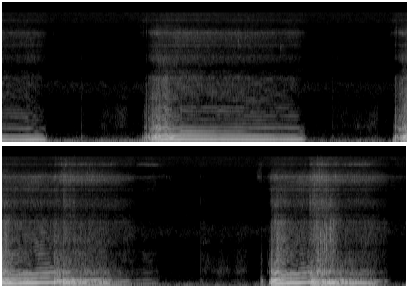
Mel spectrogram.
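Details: Sleeping woman snoring: long, low, buzzing snores on each inhalation, about every five seconds, with quiet pauses between; snoring.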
